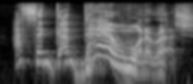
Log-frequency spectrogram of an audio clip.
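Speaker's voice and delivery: casual, drawn-out, swooping, sing-song shout. Reading a viewer's request, shouting casually as John Travolta. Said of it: "a la John Travolta in Broken Arrow".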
